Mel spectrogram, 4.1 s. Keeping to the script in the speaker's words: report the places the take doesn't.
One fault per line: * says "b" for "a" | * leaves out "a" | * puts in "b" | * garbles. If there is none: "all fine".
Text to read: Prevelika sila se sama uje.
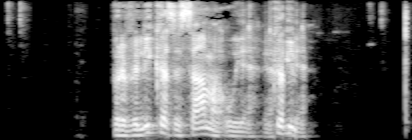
* leaves out "sila"
* garbles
